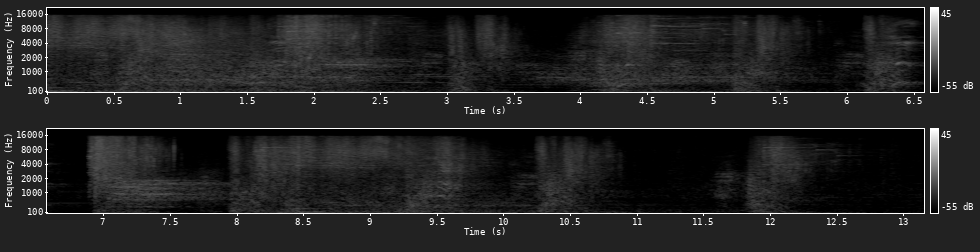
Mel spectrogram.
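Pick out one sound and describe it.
Spell effects and hits clash and burst in a fast-paced game fight.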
